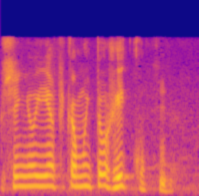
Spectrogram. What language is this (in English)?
Portuguese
